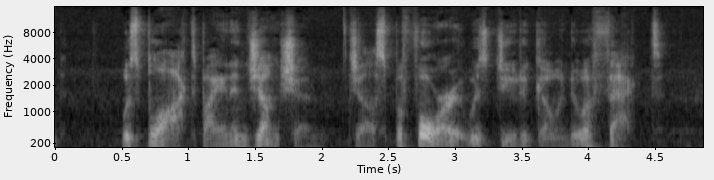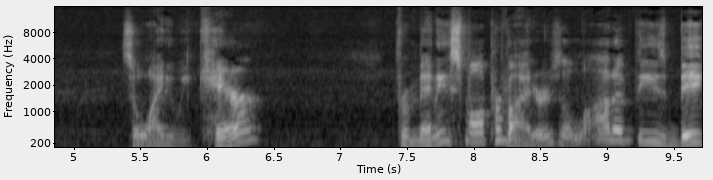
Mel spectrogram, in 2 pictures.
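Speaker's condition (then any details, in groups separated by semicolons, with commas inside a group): No condition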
